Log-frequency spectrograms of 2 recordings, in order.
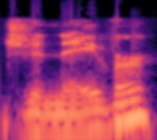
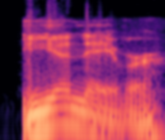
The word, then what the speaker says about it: Genever: And it's pronounced Genever? No, Genever. Yennefer.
